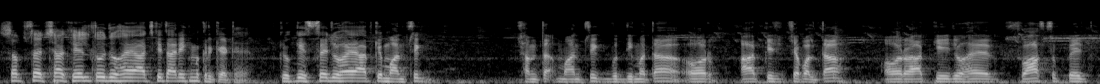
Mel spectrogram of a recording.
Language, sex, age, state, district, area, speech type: Hindi, male, 45-60, Uttar Pradesh, Mirzapur, urban, spontaneous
